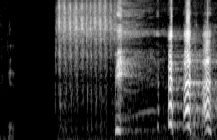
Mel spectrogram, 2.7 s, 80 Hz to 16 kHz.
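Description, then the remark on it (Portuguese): A voice mimics the valve tappets knocking in the engine of a Gol G3 car, producing a few sharp, rhythmic clattering bursts after a short silence. “Nesse gol, gol G3, ele batia tucho demais. Eu trocava os tuchos, como pensei, não batia de novo. Aí ficava aquele barulho assim.”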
